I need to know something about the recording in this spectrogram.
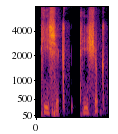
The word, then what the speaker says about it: Taoiseach: I mean, you've got this beast as this joke of a Tish, if I'm pronouncing it, they say Taoiseach, their version of Prime Minister.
